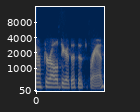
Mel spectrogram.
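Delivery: plain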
